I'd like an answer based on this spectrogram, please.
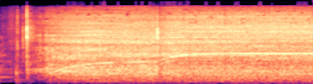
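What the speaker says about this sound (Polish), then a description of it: "Odpalamy sobie tutaj taką e, suszarkę." An electric hair dryer switches on after a couple of clicks and settles into a steady, loud, close whooshing roar that holds constant, with a faint rising motor whine.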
